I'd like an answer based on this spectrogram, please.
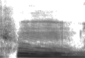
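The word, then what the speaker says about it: hūṃ: And at the heart, the seed syllable of hung, H-U-M or H-U-N-G, hung, a blue, radiant, hung syllable, jewel syllable.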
